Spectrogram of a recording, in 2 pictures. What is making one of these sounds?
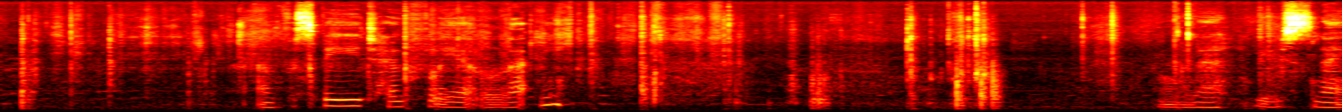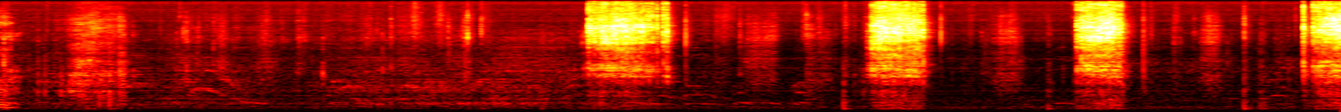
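Sheets of paper rustle and slide across a table.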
